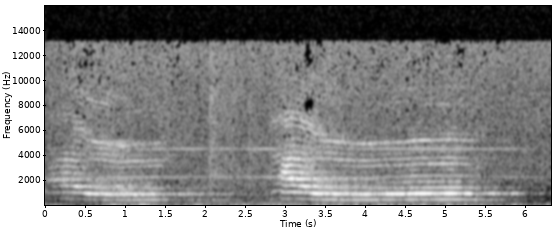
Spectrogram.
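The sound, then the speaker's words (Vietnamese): A cat standing on a porch meows in two long, drawn-out calls, each a clear, steady, fairly loud tone with a slight drop at the end, the second call longer than the first. “Con mèo cứ đứng ở bên hiên nhìn đăm đăm, kêu lên mấy tiếng như thúc giục bà.”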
